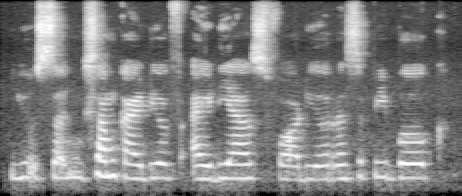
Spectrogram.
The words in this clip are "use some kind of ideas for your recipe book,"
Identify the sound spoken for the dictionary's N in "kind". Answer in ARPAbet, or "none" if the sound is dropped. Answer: none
